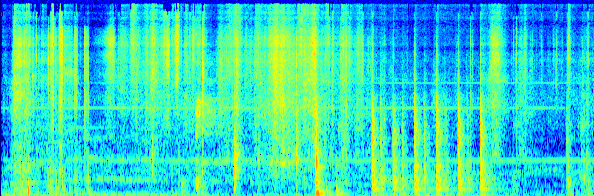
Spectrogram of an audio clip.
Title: Xterra passenger side clunking noise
